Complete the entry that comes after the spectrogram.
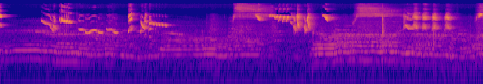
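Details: Orange-headed thrush singing hard in 'teler' style, a caged bird: varied rapid phrases of piercing high whistles, trills and slurred chirps in bursts, steady low hum throughout.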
